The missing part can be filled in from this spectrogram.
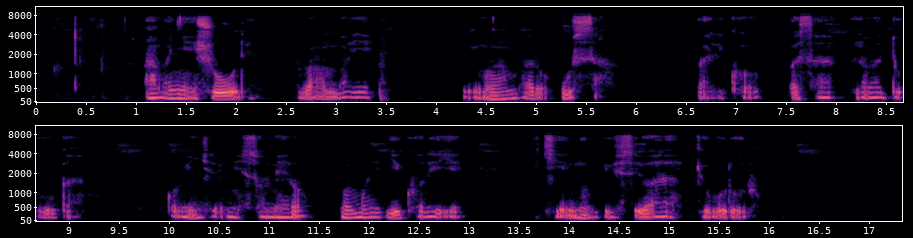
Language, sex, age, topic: Rundi, male, 18-24, education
